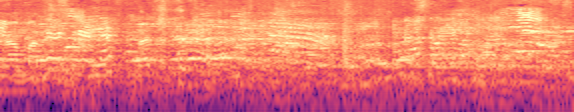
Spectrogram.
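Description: Crowd chatter: many people talking at once, their voices overlapping steadily.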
